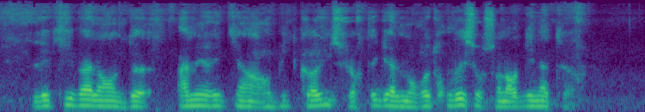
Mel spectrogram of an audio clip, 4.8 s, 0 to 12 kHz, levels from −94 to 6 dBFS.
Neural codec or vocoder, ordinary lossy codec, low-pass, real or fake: none; Opus, 24 kbps; 10.8 kHz; real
